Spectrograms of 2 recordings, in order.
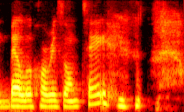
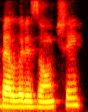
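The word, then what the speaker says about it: Belo Horizonte: this city called bello the gringo way of saying it i guess would be bello horizonte we pronounced that belgian most people never really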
